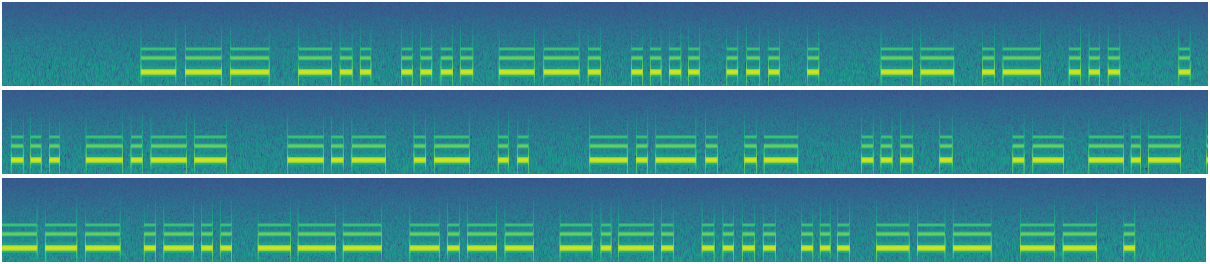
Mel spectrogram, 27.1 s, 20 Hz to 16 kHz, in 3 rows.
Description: Morse code (Greek alphabet), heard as a keyed tone, hand-sent with a straight key, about 16 wpm, 650 Hz. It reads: ΟΔΗΓΗΣΕ ΜΑΣ ΕΣΥ ΚΑΙ ΘΑ ΣΕ ΑΚΟΛΟΥΘΗΣΟΜΕ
